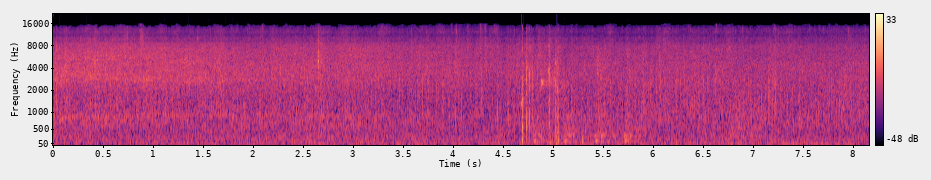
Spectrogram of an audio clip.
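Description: Steady rain over city street noise, with a brief cluster of sharp knocks about five seconds in.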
